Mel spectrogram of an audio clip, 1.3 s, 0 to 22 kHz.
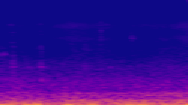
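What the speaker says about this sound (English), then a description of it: "I really wanted to do a good 0 to 60 launch" A tuned Jeep Grand Cherokee EcoDiesel roars in a hard launch, a loud, dense and close diesel engine rumble heard in one short burst.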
